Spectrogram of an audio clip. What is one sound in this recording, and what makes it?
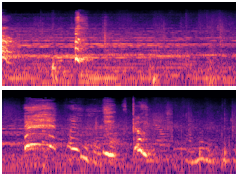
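A woman screams and sobs hysterically close by.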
